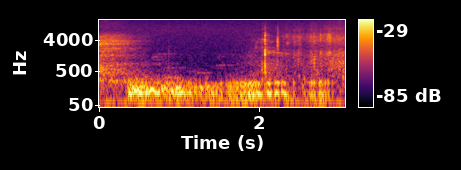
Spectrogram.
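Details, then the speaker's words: Low, rolling gurgling rumble from an adult's belly, loud enough to be likened to thunder: stomach rumbling (borborygmi). "Oh my gosh, did you hear that? That was my stomach. Sorry, guys. Did you just hear my tummy rumble? It sounded like thunder outside."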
